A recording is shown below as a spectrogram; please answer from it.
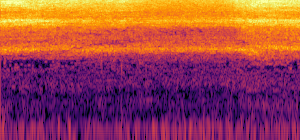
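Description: Close, steady hissing from a Ninja Foodi pressure cooker/air fryer releasing steam pressure, a continuous loud jet that dips slightly midway and swells again, no talking.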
